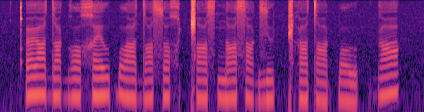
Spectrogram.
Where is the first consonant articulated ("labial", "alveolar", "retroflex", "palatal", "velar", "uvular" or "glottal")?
uvular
